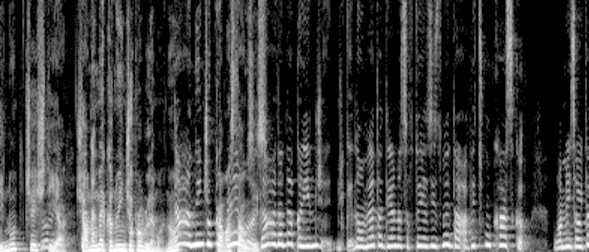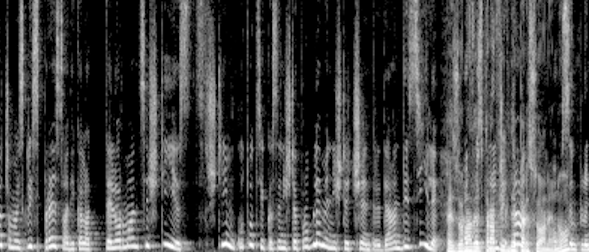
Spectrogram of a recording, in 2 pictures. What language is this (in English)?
Romanian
